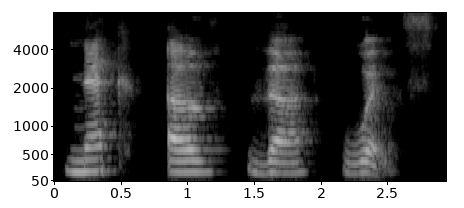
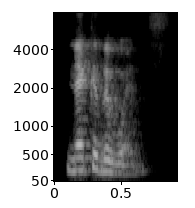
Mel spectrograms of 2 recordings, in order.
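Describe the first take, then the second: First: The phrase is said very slowly. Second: The phrase is said very quickly. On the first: "if we speak very, very slowly" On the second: "But if you say it very quickly"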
